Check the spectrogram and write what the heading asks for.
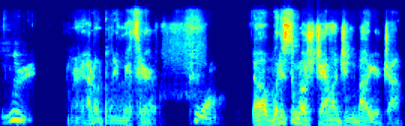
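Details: Tracheoesophageal speech from a male laryngectomee speaking through a TEP voice prosthesis after laryngectomy.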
